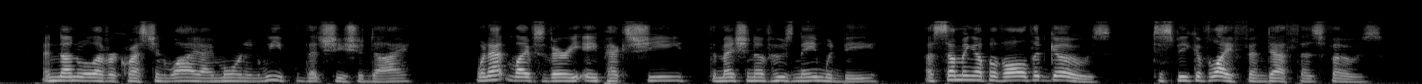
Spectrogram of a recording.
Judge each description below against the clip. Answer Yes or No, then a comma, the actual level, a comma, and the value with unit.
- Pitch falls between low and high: Yes, medium, 160 Hz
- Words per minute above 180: No, average, 175 wpm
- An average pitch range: Yes, average, 3.2 semitones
